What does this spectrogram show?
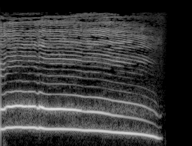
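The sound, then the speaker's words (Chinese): A voice imitates a snow monster raising its head and letting out a long roar: one loud, sustained howling cry, steady in pitch for over two seconds, sliding slightly lower before stopping abruptly. “说完，这只雪人怪抬起了头，又长长的大吼了一声”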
